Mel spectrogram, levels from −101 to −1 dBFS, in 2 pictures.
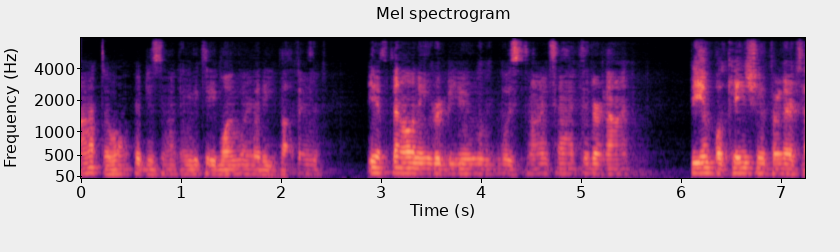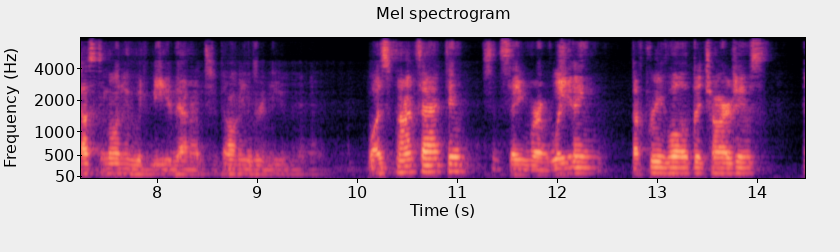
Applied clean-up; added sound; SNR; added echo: neural mask model DeepFilterNet 3.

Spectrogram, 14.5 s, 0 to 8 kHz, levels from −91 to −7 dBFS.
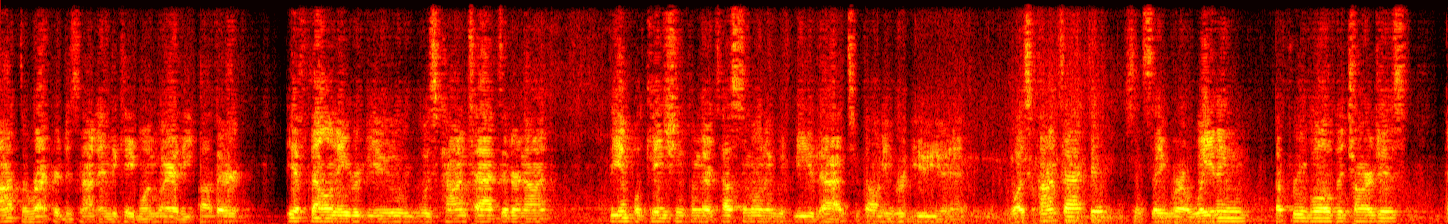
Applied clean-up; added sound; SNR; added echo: neural separator model SepFormer DNS4.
